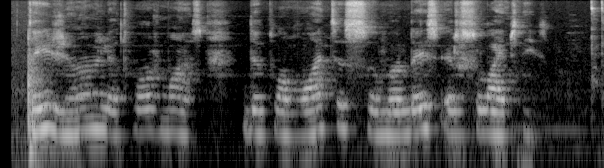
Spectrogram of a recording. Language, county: Lithuanian, Kaunas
